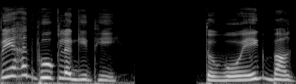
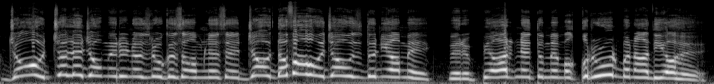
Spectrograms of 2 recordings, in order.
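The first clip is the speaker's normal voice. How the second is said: loud, higher, furious; furious banishment; 6 semitones higher, 4 dB louder than usual. Acted. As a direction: cast the rabbit out in rage. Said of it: "غصے سے پارا چڑھ گیا".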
